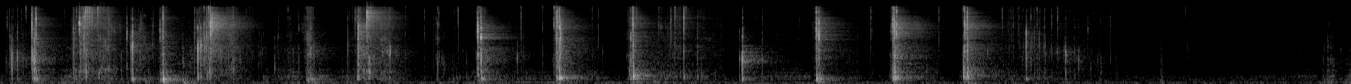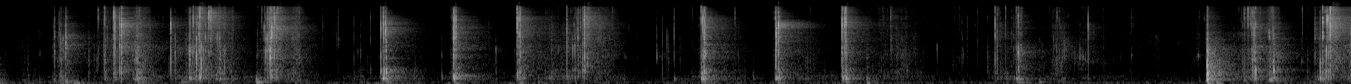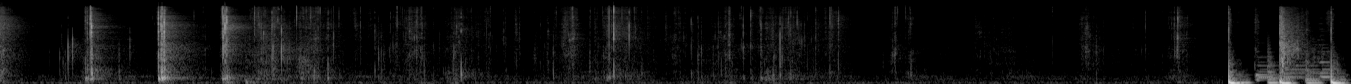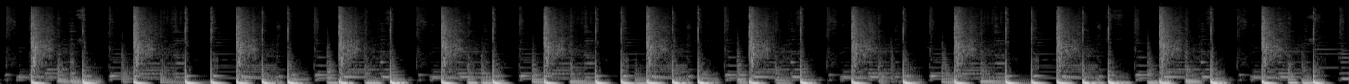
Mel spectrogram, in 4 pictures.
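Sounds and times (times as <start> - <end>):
slime crackling pops: 0.0 - 11.0, 14.0 - 16.6, 25.5 - 30.3.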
